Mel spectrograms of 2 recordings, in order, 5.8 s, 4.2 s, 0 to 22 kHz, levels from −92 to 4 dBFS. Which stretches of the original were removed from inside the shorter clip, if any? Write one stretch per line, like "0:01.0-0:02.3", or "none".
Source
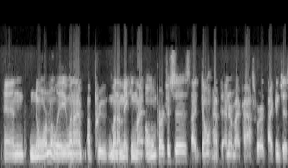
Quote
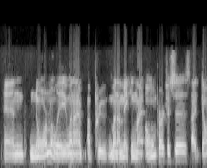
none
